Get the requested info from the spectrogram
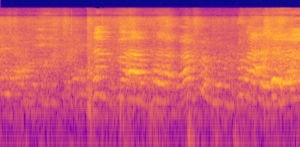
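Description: A young child's high-pitched babbling and squeals, starting about a second in and coming in short bursts.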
